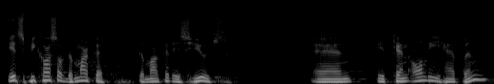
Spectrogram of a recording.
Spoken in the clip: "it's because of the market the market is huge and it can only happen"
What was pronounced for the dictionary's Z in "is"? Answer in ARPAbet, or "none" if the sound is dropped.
S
